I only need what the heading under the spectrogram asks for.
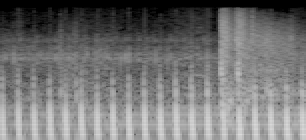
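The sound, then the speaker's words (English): Rapid automatic gunfire aimed at a truck, in a steady, unbroken stream of heavy low thuds, about a dozen per second, joined near the end by a burst of bright, crackling noise. No one speaks. “They're shooting at the truck!”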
